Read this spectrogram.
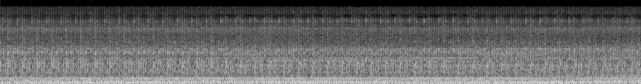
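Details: John Deere 544D loader diesel idling after an oil change with 5 gallons of oil including filters: steady even idle with a deep regular chug, no knocks or misses, no leaks; normal idle.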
